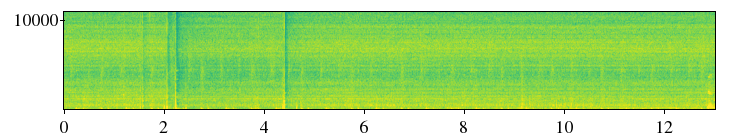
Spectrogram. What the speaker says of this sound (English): And then we have to knead it for 7 minutes, so I'm gonna just leave the machine on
